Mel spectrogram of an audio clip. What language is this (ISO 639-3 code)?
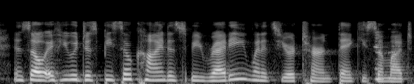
eng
